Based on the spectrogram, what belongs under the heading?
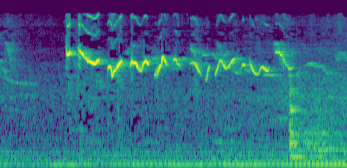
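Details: Mountain leaf warbler (cikrak daun) from Pare Pare, singing energetically: a rapid, very high, thin twittering phrase of quick zigzagging notes lasting under two seconds, ending in a sharp sweep, over a steady low hum.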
